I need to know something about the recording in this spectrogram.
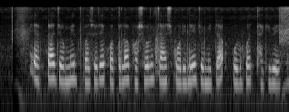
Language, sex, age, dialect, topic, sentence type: Bengali, female, 18-24, Rajbangshi, agriculture, question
